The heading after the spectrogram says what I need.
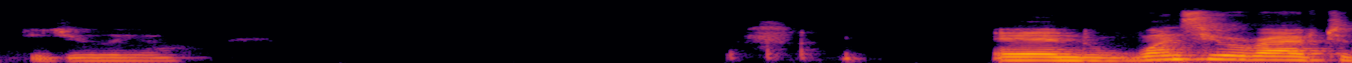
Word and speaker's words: DiGiulio: Special Agent DeJulio, correct. DiGiulio.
